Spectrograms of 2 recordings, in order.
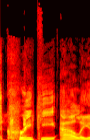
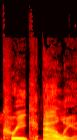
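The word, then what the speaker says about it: Creeque Alley: It is Creaky Alley. It's not Creek Alley.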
